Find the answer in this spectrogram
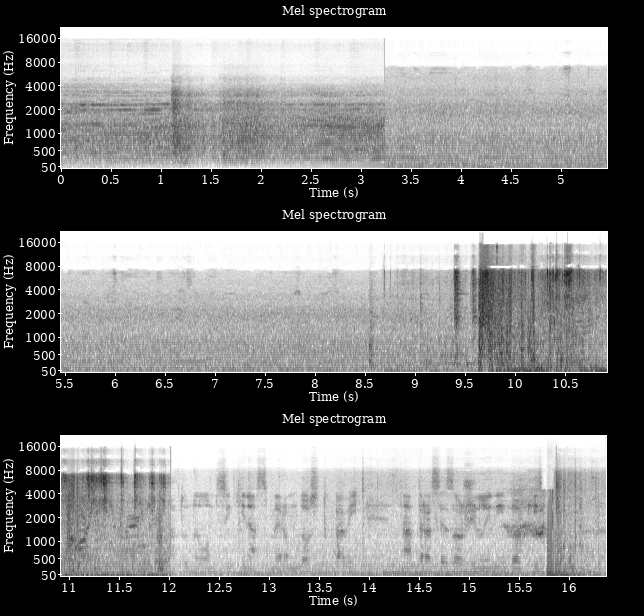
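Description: Road noise from a moving car picked up by a dashcam. About ten seconds in comes a sudden, very loud vehicle collision lasting about two seconds, which cuts off abruptly.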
